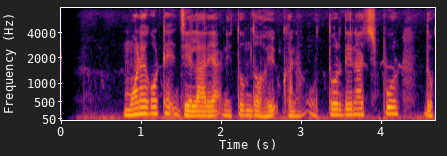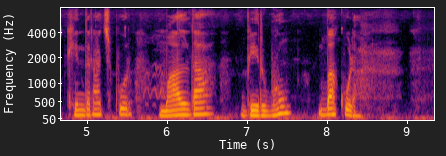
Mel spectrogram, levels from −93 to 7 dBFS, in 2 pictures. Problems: background sounds at intervals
